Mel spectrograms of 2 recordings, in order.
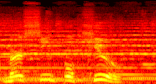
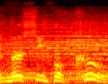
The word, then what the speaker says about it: merci beaucoup: what did you say i just said merciful q isn't that how it's pronounced oh you meant to say merci beaucoup but i'm afraid of sound sounded more like oh cool which means you told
